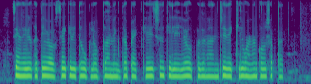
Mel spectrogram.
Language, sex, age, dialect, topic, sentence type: Marathi, female, 31-35, Varhadi, agriculture, statement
